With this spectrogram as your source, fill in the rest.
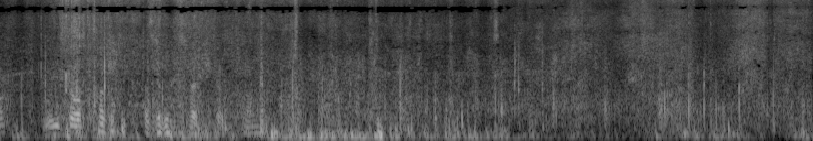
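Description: Boots crunch and squeak on packed snow.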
